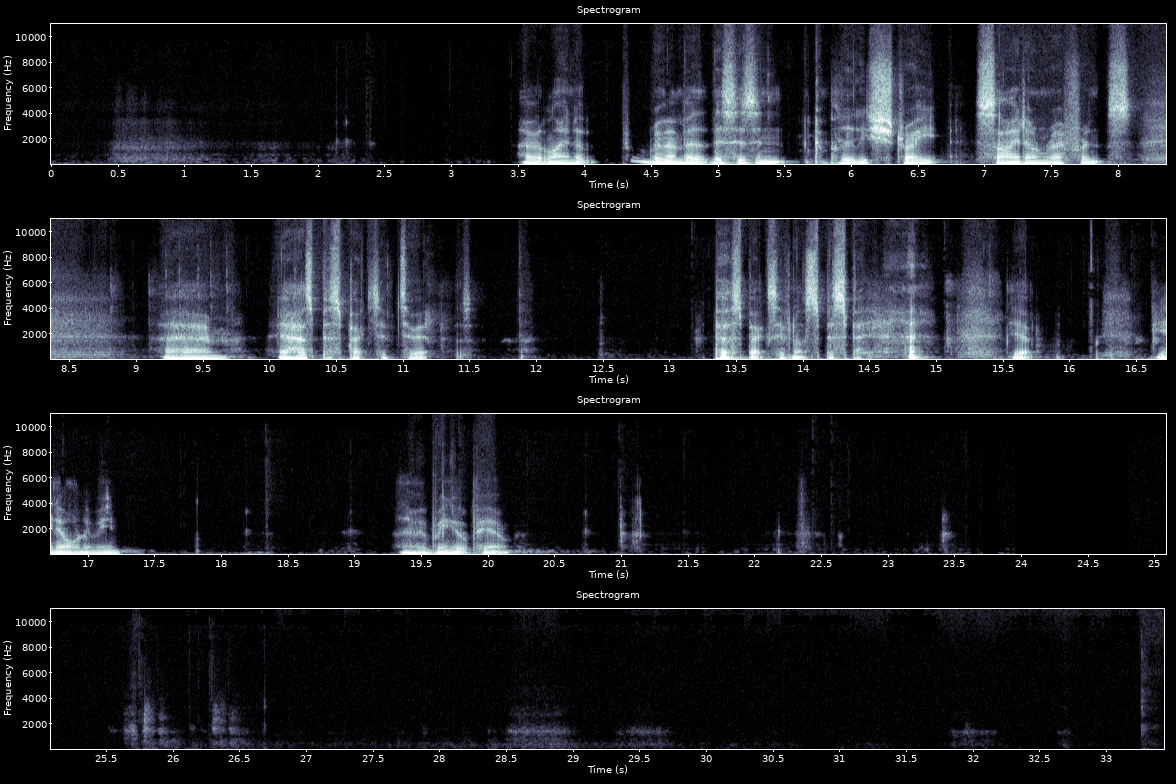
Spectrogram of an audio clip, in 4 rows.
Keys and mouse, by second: 2.2 w, 4.6 alt+middle click, 5.0 alt+right drag, 5.2 alt+right drag, 5.5-8.5 alt+middle drag, 8.6 alt+right drag, 8.9 alt+right drag, 9.2 alt+right drag, 9.4 alt+right drag, 9.7 alt+middle drag, 10.0 alt+right drag, 10.3 1, 10.8 click, 11.0 w, 13.1 alt+right click, 13.8 alt+middle click, 15.0 alt+middle click, 15.2 alt+right click, 16.5 ctrl+e, 18.2 w, 19.5 click, 19.6 e, 20.8 w, 22.4 ctrl+e, 24.9 click, 25.6 w, 26.1 w, 29.0-33.1 drag.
